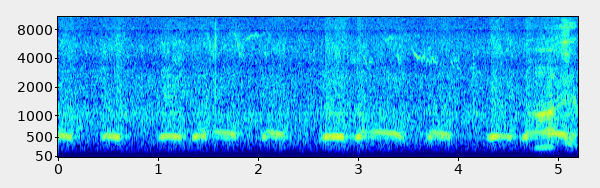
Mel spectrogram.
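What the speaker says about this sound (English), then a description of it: "oh, it's a pigeon." A large pigeon cooing in a repeated, soft rhythmic pattern of low hooting notes, moderately close against a faint background.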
